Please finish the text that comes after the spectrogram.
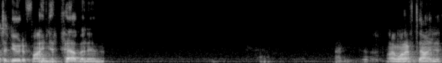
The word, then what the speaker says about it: Thevenin: The word I'm looking for starts with a T and rhymes with excedrin. Thevenin.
